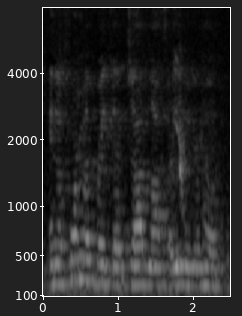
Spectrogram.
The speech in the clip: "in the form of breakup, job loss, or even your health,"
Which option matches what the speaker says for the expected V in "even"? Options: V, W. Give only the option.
W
